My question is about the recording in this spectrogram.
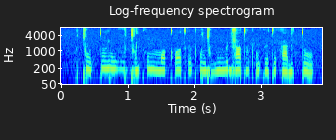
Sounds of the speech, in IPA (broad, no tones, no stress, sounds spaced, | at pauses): ǀ ũ tː ũ l j ũ w ṳ v u ɡ͡ǀ ɔ j pʰ o mː ɔ kʼ ɔ tʼ ɘ pʰ õ ɡ͡ǀ ṳ mː ɨ ɖ͡ʐ ɨ tˤ ṳ pʼ õ k ɘ t e h a ɡ ɘ tː õ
